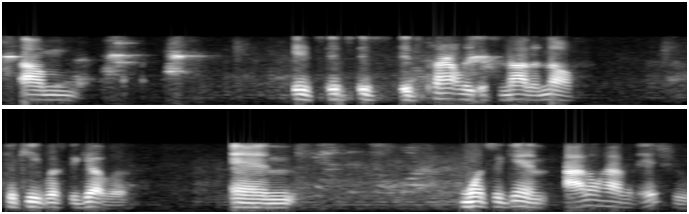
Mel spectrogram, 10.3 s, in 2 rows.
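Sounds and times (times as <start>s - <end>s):
dog barking in the background: 0.0s - 1.6s, 3.4s - 3.9s
speech: 0.1s - 0.8s, 2.2s - 4.4s, 5.2s - 6.2s, 6.8s - 7.6s, 8.6s - 10.2s.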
